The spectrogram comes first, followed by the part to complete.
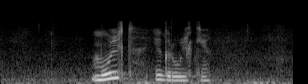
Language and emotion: Russian, neutral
